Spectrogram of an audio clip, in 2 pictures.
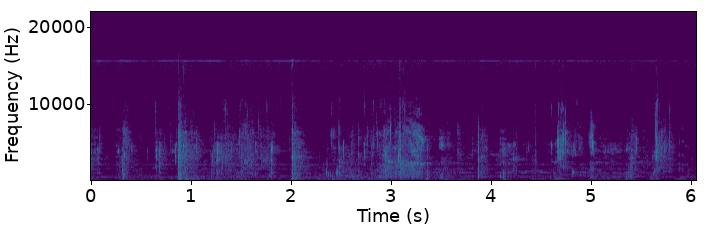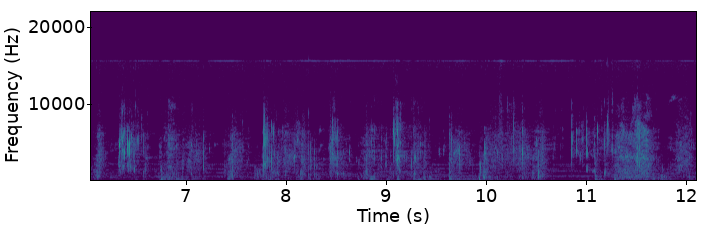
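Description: Close-miked chewing and crunching of rice and crisp fried vegetables, with many sharp, irregular clicks of biting.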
